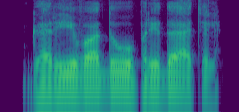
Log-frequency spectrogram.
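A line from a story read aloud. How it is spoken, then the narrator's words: Hissed. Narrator (Russian): прошипел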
